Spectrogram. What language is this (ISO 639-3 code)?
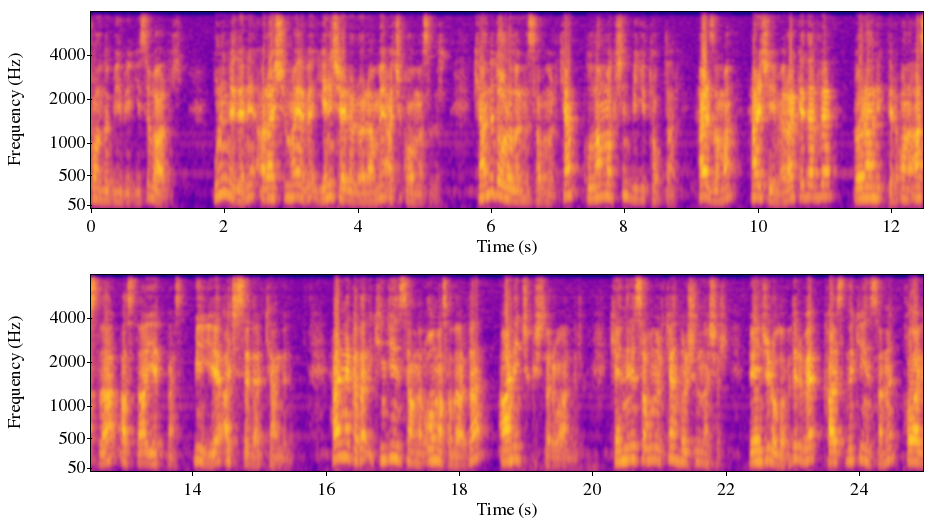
tur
